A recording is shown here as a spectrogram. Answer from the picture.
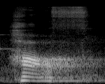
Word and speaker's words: half: Next, with L silent words, they are half, calf, halves, calves, talk, walk, chalk, folk, so on.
